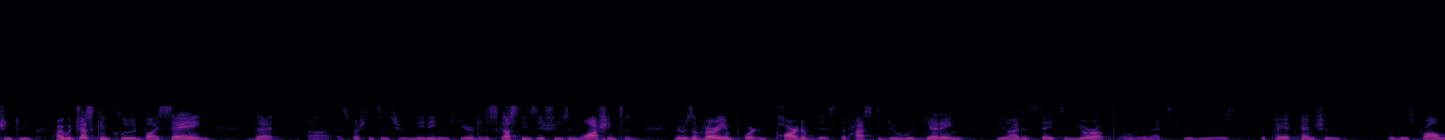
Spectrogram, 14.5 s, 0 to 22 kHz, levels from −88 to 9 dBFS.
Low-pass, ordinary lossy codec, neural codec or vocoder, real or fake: 5.4 kHz; AAC, 48 kbps; none; real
